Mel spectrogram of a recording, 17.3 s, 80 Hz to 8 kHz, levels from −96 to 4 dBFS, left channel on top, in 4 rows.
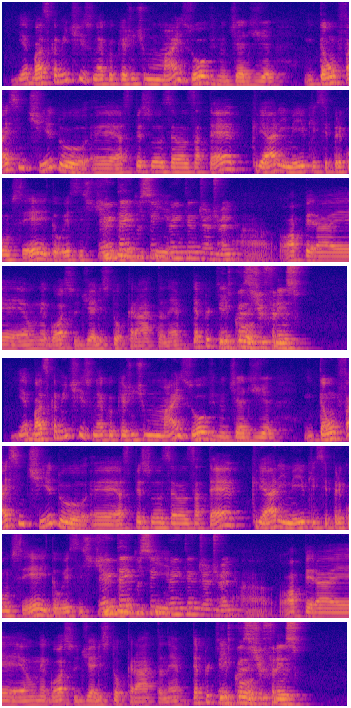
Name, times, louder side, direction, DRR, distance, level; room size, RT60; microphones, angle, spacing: voice 1, 0.1-3.4 3.8-10.8 11.7-16.2, equal, 45° right, 5 dB, 1.6 m, -30 dB
voice 2, 9.9-11.6 15.7-16.7, right 1 dB, 65° right, 2 dB, 5.4 m, -32 dB
9.8 x 9.0 x 7.9 m, 0.38 s
head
